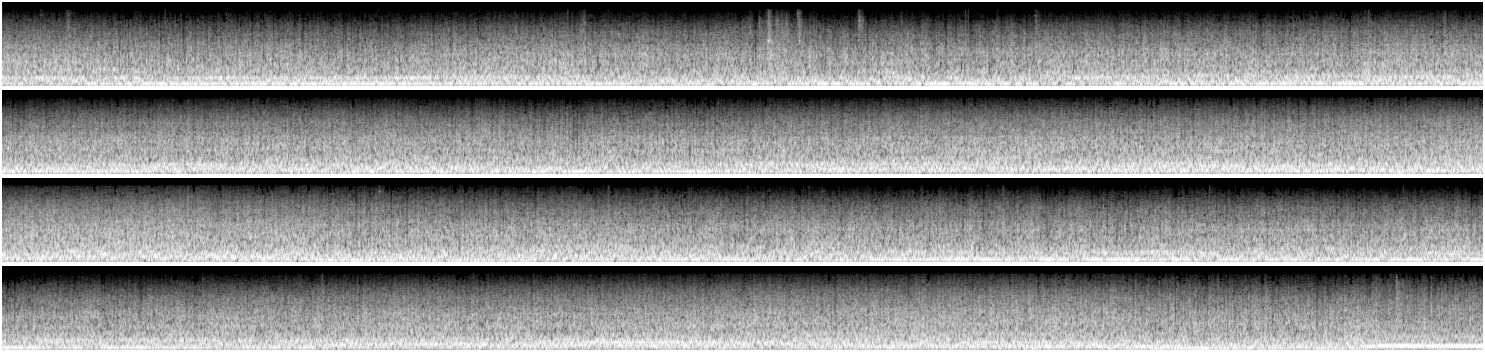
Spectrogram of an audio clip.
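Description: Lotus Elise engine heard from inside the car at speed on a track, its note climbing and dropping again and again with gear changes and lifts, over a steady rush of wind and road noise.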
